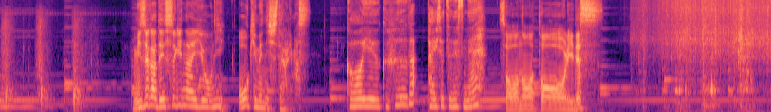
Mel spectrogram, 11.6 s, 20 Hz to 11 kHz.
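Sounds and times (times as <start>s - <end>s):
speech: 2.0s - 9.0s
minced meat and chunky-cut vegetables sizzling in a frying pan: 9.4s - 11.5s
stirring scrapes in a frying pan: 9.5s - 11.5s.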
